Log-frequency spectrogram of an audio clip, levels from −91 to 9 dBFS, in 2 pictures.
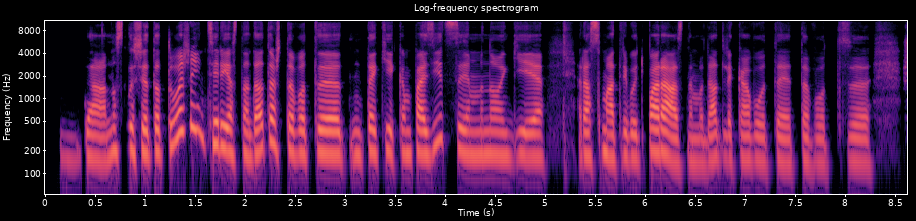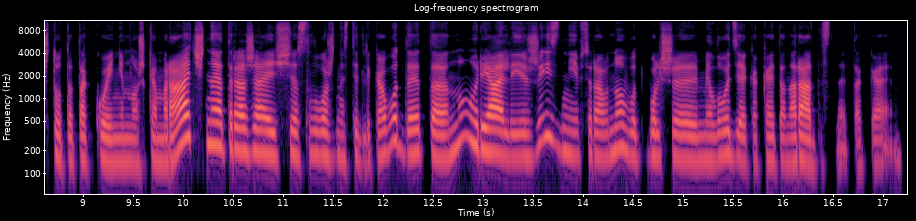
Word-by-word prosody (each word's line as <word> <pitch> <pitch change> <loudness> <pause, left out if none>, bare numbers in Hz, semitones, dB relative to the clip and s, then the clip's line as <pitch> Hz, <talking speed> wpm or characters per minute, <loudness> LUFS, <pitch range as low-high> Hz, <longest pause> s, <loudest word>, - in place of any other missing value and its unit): Да, 160 -1 -2
ну 195 +5 -3
слушай, 195 -1 +2
это 195 +2 +2
тоже 350 - +2
интересно, 220 - +2
да, 195 +4 +4
то 260 +1 +3
что 195 0 0
вот, 185 +1 -1
э, 185 -2 +5
н 180 - -5
такие 190 -1 0
композиции 190 +4 0
многие 180 -1 -1 0.3
рассматривают 170 -2 0
по-разному, 150 -7 +5
да. 155 +3 0
Для 160 -1 -7
кого-то 155 -1 -3
это 145 +1 -4
вот, 145 0 -8 0.2
э, 145 -2 -3 0.3
что-то 155 -3 -6
такое 155 -1 -3
немножко 145 0 -6
мрачное, 245 - +4
отражающее 190 -4 +1
сложности, 175 -1 -6
для - - -12
кого-то 185 +3 -2
это, 185 -3 +1
ну, 265 - -3
реалии 180 -6 +4
жизни, 205 - -4
и - - -8
всё 185 - -8
равно, 180 +6 -2
вот 170 -4 -6
больше 165 -3 -2
мелодия 160 +1 -3
какая-то 150 +1 -7
она 150 0 -2
радостная 145 -3 -1
такая. 140 - -10
175 Hz, 155 wpm, -24 LUFS, 155-195 Hz, 0.3 s, э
